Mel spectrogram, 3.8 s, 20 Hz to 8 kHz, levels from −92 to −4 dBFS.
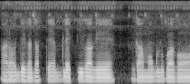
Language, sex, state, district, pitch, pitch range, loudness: Chakma, male, Tripura, Dhalai, 105 Hz, 100-105 Hz, -19 LUFS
